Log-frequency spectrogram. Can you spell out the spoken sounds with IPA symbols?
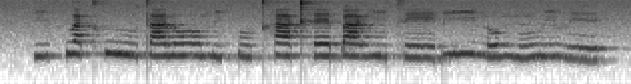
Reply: i˨ kʷa˦kʰuː˦˨ ta˦loː˦mi˨ k͡pu˨kʰa˦kʰɛ˦ ɓa˦ ɣi˨ t͡seː˨ɓiː˦no˨˦ ŋũ˨˦βĩ˦ βɪ˨

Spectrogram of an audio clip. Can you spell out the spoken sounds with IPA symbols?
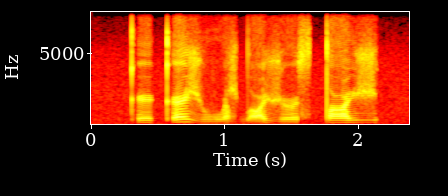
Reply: kʼe˧kʼɛ˦˥ʒvu˩ʒdˤṵ˩˧ ʒø˩˧stˤi˦˥ʒ

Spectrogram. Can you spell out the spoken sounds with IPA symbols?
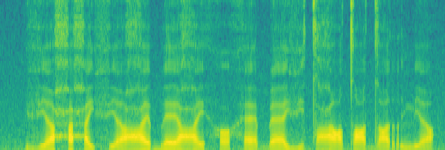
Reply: vʲɑħəħ efʲɑʕɛ bɛʕe hɔhæɓævʲɛt ʕitˤɑ dɑrmʲɑ

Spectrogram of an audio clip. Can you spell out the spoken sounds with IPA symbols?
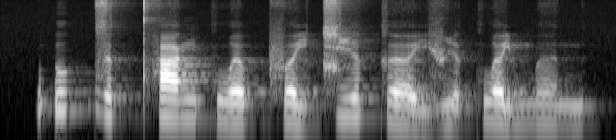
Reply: ʔu˦˥k̚zə˨˩t̚ t̪ʰa˧ŋ kwə˨˩p̚ fə˧˩jt͡ɕi˧ə̯kəː˧˩jvḭ˧˨ə̯ kwə̰˧˨jmə̤˨˩n

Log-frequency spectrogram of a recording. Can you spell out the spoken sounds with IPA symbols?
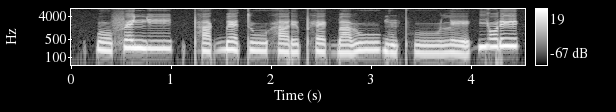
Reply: k͡po˨fɛ˦ɲiː˦ | pʰa˨ɡ͡bɛ˦˨ tuː˨ha˨ ɾɪ˨pʰɛ˨ɡ͡ba˨ βuː˦ɡũ˨pʰuː˨ le˨ | jɔ˦ɾe˦

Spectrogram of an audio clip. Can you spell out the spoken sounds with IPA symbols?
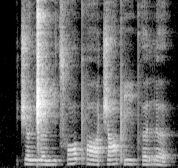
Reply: t͡ʃəːŋ͡ǁəːŋiːt͡sʰɔ pʰɒːt͡ʃɑ pʼiːpʰəːrə

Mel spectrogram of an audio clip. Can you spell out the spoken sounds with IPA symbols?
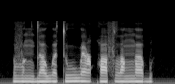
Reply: vəŋdɐ wətu wɛɭqʷɛf lˠʌŋɐb

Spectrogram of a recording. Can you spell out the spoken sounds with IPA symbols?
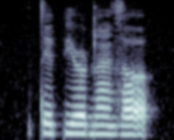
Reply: tɪpʲə˞ ɖæ̃zʌ

